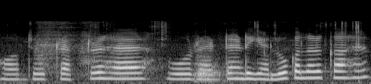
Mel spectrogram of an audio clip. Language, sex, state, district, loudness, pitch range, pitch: Hindi, female, Punjab, Kapurthala, -16 LUFS, 245-280 Hz, 260 Hz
